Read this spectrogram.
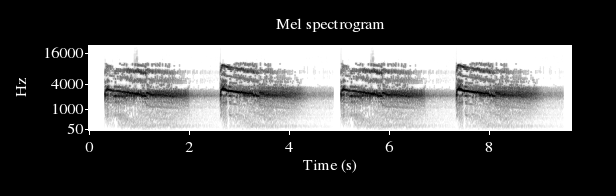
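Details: Chimpanzee screaming: four long, shrill, piercing cries, each starting sharply and fading over about two seconds, spaced evenly with short gaps between them.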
